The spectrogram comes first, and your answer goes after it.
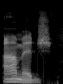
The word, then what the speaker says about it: homage: is further muddied by the modish french influence version homage strictly speaking that pronunciation ought to be limited to artistic context where the french word homage uh or homage yeah the french word homage he's saying that is the french way to say or closer to it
